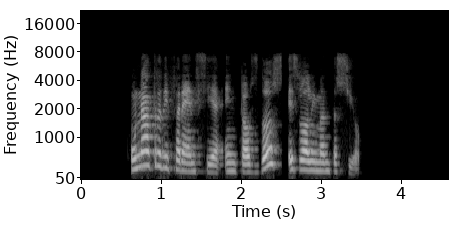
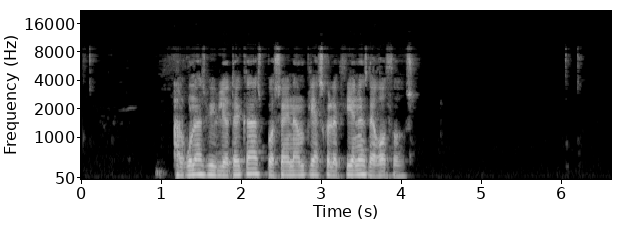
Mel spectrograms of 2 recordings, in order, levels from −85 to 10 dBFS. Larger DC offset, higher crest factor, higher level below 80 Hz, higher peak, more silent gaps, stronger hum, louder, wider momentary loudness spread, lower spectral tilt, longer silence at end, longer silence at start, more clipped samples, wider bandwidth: neither; about the same, 20 dB vs 16 dB; second, -74 dBFS vs -50 dBFS; about the same, -2 dBFS vs -2 dBFS; first, 2.55-2.59 s vs none; neither; second, -22 LUFS vs -15 LUFS; first, 13 LU vs 9 LU; about the same, -4.5 dB/octave vs -4.5 dB/octave; second, 1.1 s vs 2.45 s; second, 0.65 s vs 1.15 s; neither; second, 8 kHz vs 9.4 kHz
